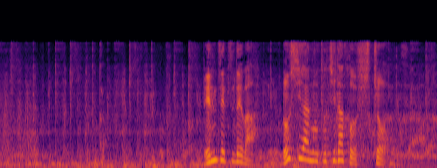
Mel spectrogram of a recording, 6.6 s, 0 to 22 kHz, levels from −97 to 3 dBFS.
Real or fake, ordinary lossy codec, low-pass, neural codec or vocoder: fake; none; none; codec, 16 kHz, 2 kbps, FunCodec, trained on LibriTTS, 25 frames a second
